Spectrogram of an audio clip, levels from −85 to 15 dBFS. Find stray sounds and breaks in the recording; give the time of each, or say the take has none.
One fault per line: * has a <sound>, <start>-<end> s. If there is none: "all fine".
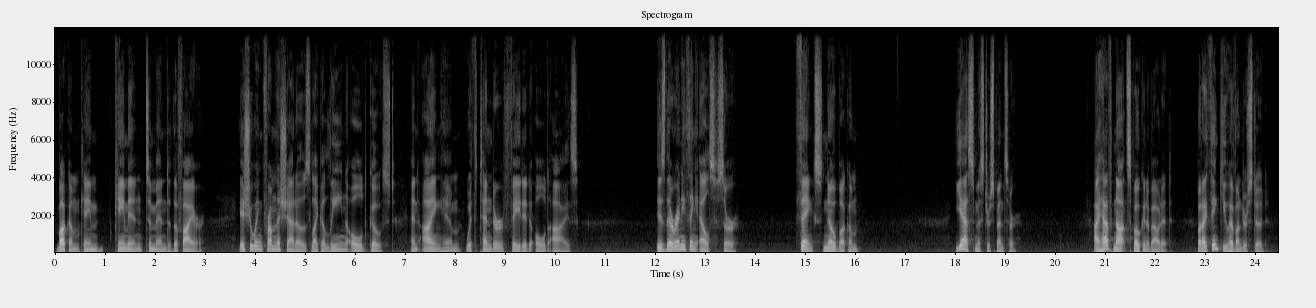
all fine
